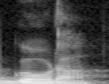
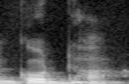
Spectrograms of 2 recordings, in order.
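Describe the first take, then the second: First: The middle consonant is a quick tongue flap. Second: The middle consonant is a hard stop. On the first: The speaker calls it right. "अगर बिंदी लगा देंगे यहाँ पे" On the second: The speaker calls it wrong. "ढ की sound देगा, ना कि अढ़ की"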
